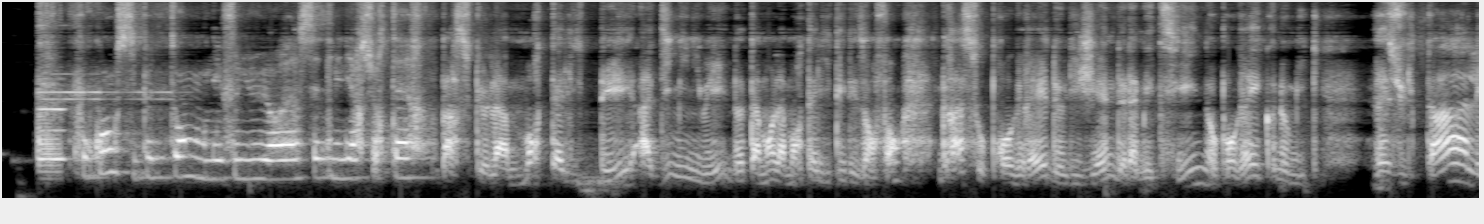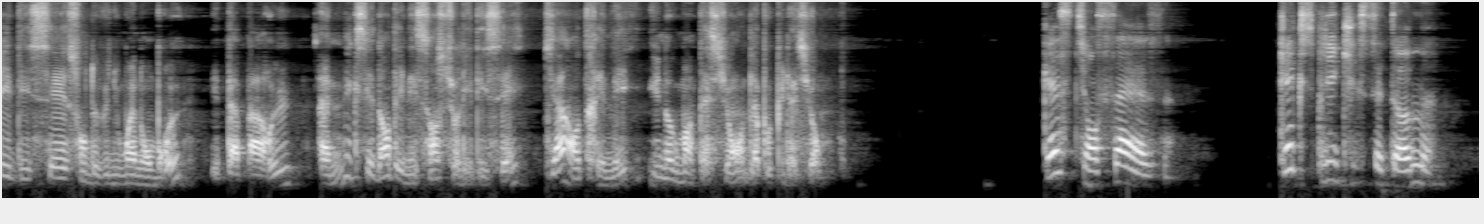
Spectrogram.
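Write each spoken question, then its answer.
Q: Qu'explique cet homme ?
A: Pourquoi la population mondiale a augmenté si vite (baisse de la mortalité)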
